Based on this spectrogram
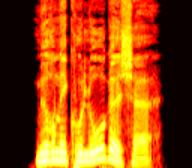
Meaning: inflection of myrmekologisch: 1. strong/mixed nominative/accusative feminine singular 2. strong nominative/accusative plural 3. weak nominative all-gender singular
- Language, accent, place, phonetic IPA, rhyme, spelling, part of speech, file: German, Germany, Berlin, [mʏʁmekoˈloːɡɪʃə], -oːɡɪʃə, myrmekologische, adjective, De-myrmekologische.ogg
